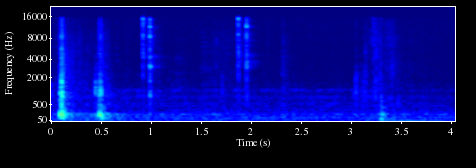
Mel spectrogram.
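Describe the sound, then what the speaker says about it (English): Sparse typing on an Apple keyboard: a few crisp key clicks and taps spaced irregularly, close and quiet, with short pauses between strokes. "That sounds like an Apple keyboard, am I right?"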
